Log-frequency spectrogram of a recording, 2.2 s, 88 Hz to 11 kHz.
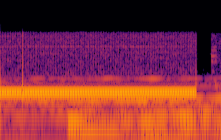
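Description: Telephone ringback tone over a phone line while a 911 call is transferred to another dispatcher: one steady ring lasting about two seconds, cut off sharply near the end.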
